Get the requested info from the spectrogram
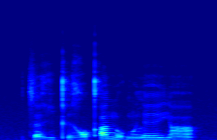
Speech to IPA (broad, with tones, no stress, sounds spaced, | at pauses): t͡s ɛ˨ ɣ i˨ kʼ ɪ˨ ɣ ɔ˨ kʼ a˦ n o˨ ɡʷ ĩ˨ l eː˦˨ j ã˨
